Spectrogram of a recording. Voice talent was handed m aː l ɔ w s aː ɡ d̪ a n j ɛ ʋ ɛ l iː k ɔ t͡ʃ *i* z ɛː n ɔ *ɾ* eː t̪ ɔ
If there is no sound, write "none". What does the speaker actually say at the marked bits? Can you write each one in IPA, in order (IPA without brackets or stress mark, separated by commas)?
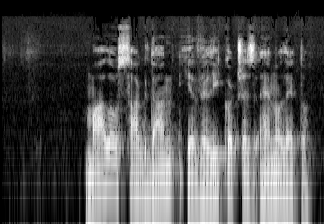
ɛ, l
